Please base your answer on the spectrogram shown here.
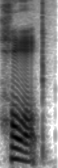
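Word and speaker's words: Coop: Well, in Tuscany, they call it ho-op because they don't pronounce the k. It's like a h.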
